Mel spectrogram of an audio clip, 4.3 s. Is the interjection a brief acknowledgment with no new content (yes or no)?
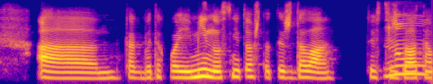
yes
